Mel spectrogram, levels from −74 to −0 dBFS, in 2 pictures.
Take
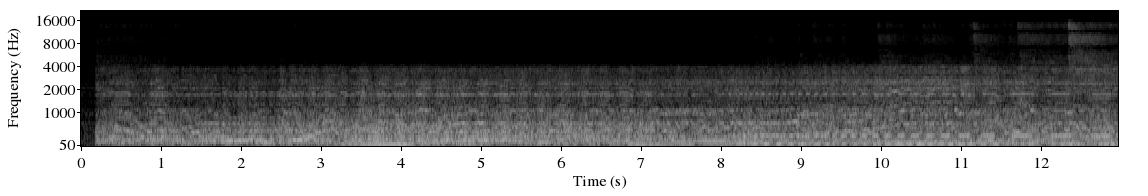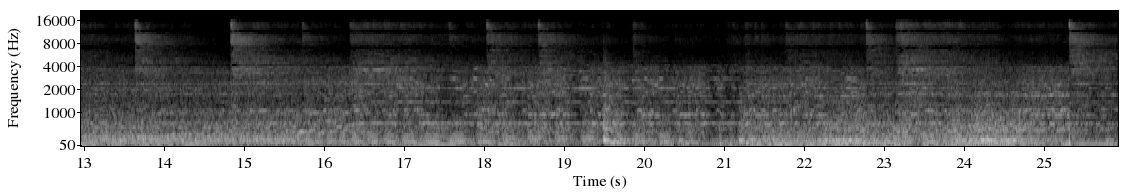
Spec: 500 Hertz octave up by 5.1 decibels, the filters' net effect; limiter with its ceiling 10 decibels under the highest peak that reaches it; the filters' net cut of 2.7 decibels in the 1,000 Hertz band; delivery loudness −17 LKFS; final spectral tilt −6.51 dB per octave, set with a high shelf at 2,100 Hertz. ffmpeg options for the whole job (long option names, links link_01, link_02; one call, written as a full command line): ffmpeg -i in.wav -af "equalizer=frequency=500:width_type=o:gain=8.5,equalizer=frequency=1000:width_type=o:gain=-6.5,highshelf=frequency=2100:gain=-8.5,volume=14.5dB,alimiter=limit=-7.5dB:level=0:latency=1" out.wav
